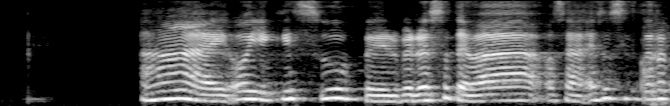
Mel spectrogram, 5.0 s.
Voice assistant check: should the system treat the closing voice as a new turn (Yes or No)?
No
